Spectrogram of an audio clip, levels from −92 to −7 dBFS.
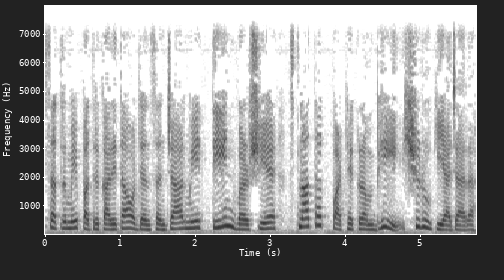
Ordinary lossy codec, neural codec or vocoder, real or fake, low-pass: none; none; real; 7.2 kHz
